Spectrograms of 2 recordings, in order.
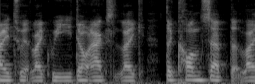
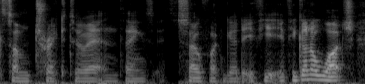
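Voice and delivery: usual speaking voice

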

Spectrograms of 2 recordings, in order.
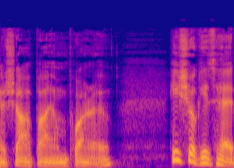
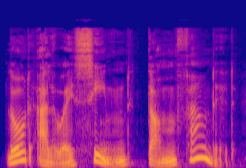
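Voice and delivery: ordinary delivery

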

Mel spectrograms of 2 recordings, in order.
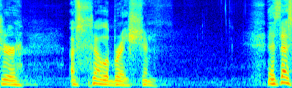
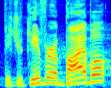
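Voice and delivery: ordinary talk

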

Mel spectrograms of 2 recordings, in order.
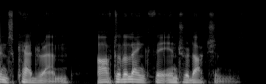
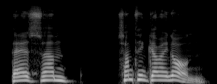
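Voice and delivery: uneasy; 9 semitones higher than usual. Acted. Lieutenant uneasily interrupts his lord.

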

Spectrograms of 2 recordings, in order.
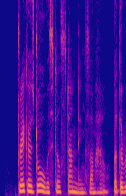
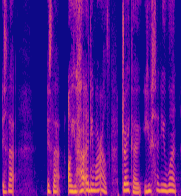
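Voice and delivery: louder, choked urgent questions; rough, urgent; 4 semitones higher, 7 dB louder than usual. A narrator's reading. Harry checking Draco's injuries, rough and urgent. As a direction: push through a catching throat. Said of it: "voice rough in his throat".

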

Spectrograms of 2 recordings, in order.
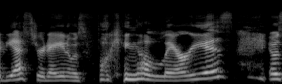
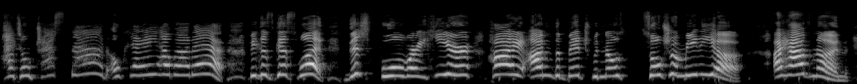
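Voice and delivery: much higher, louder sassy comeback; sassy rant; 10 semitones higher, 3 dB louder than usual. Real, not acted. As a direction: fire it back at him with attitude. Ranting back at Joey.

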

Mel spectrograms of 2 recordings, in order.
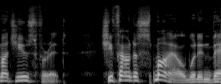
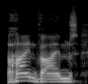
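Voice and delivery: ordinary delivery, nothing marked

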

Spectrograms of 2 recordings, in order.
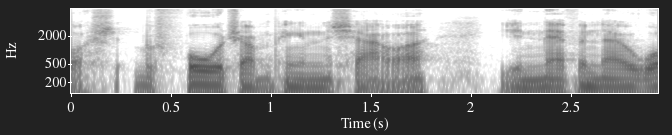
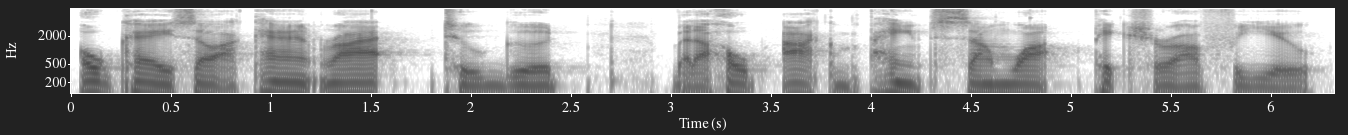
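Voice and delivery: a lightly put-on struggling reader; mock semi-literate reading. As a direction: read it out like someone who can't write well. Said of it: "read this sentence in the way this sentence should be read".

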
